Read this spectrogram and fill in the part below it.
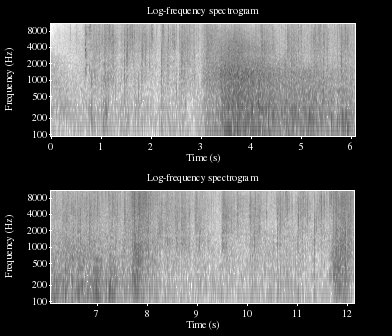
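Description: Footsteps crunch over snowy ground.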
